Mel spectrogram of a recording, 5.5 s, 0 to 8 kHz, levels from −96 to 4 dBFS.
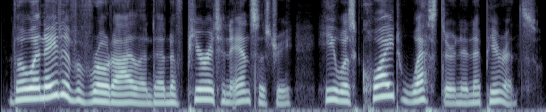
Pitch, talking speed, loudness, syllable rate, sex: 205 Hz, 175 wpm, -18 LUFS, 5.6 syllables/s, female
